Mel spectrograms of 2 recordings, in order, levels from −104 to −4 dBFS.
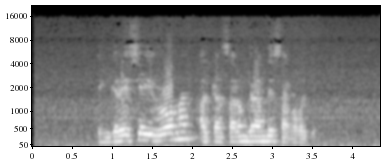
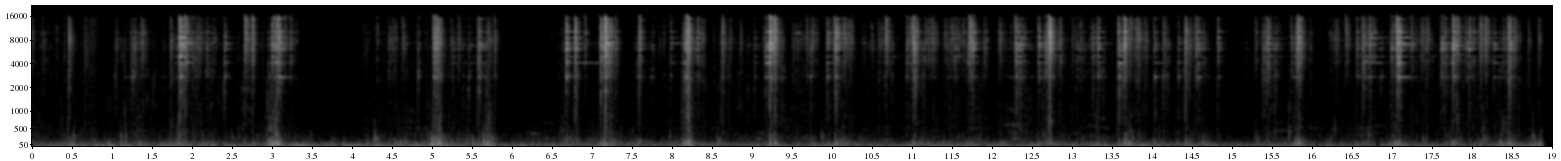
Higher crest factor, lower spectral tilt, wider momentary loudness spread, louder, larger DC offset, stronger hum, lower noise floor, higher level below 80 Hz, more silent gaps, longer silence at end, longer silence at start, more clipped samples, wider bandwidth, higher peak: second, 12 dB vs 32 dB; first, -7 dB/octave vs 1.5 dB/octave; second, 12 LU vs 22 LU; first, -12 LUFS vs -45 LUFS; neither; neither; second, -38 dBFS vs -73 dBFS; first, -42 dBFS vs -74 dBFS; neither; first, 0.8 s vs 0.15 s; first, 0.85 s vs 0.45 s; neither; about the same, 15.5 kHz vs 17 kHz; first, 0 dBFS vs -18 dBFS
